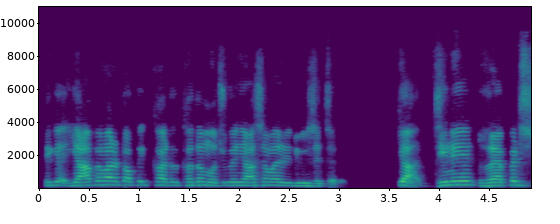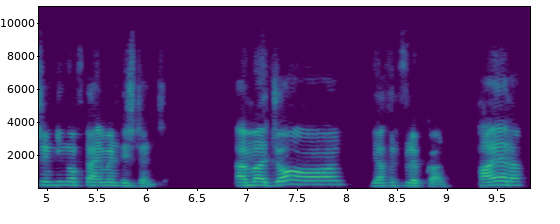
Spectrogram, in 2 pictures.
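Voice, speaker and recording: A man's voice: sits high, a little slow, a bit bright. A young man teaching a revision lecture, playful and jokey, who keeps quizzing his listeners with "yes or no?".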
